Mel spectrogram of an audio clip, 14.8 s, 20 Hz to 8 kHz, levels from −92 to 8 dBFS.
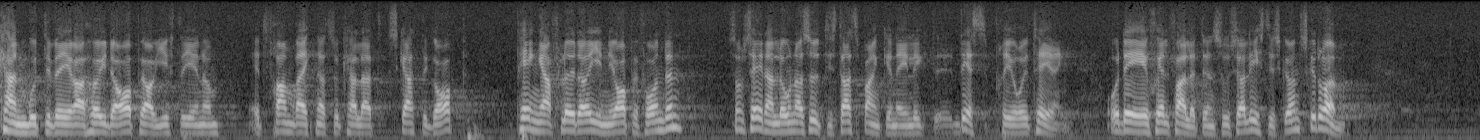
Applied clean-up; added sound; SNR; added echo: none; none; none; none.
